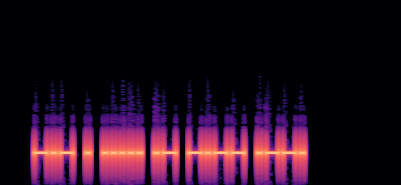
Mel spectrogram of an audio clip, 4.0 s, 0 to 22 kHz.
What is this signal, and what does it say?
Morse code, heard as a keyed tone, about 28 wpm, 700 Hz. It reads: KE5AYP
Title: USA Call Signs - 6 Characters - 3x Character Spacing - 28wpm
